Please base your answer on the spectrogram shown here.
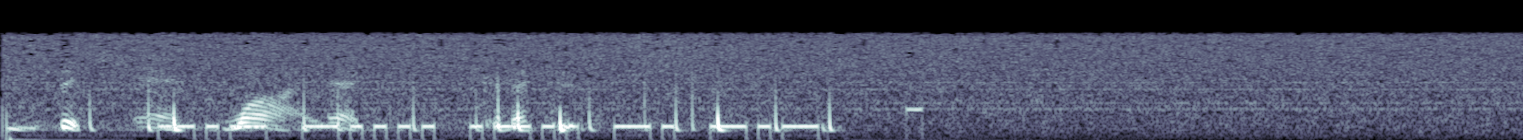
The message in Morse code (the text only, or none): none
